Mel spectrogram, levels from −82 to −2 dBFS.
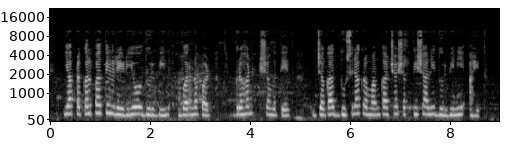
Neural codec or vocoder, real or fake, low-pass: none; real; 9.9 kHz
